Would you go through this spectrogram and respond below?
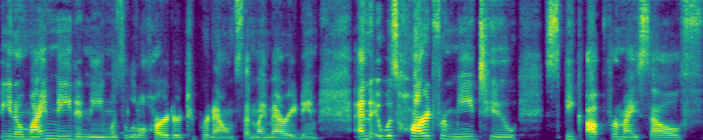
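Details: Adult woman speaking; typical speech.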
